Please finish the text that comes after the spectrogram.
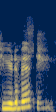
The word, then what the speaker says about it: Udovich: Udovich. Yes. State your name is spelled for the synographer.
